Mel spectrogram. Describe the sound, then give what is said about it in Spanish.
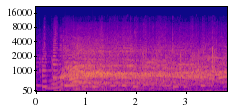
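Applause from both quiz-show teams breaks out after a correct answer and holds steady, a loud, dense wash of clapping mixed with crowd cheering and a few whoops, with a voice briefly heard at the start. “Me encanta que estén aplaudiendo los dos equipos, pero qué bonito es esto, ¿no?”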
